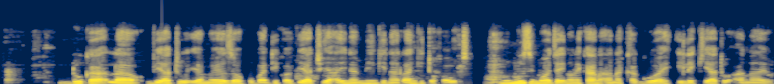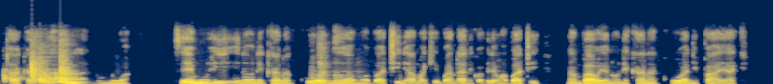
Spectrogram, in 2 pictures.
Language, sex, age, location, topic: Swahili, female, 36-49, Wajir, finance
